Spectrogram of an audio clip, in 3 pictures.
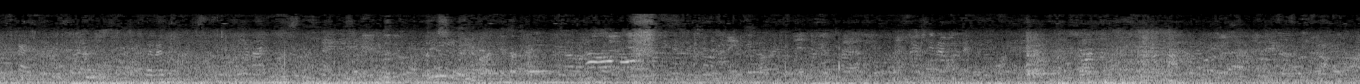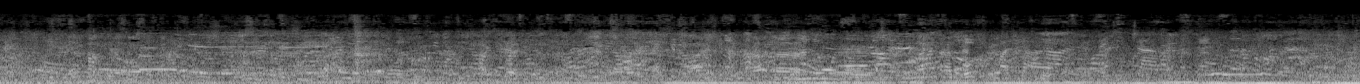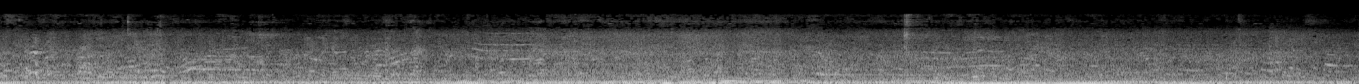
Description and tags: Russell Square - Dining at Carlucci in the Brunswick
ambiance, ambience, binaural, field-recording, london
